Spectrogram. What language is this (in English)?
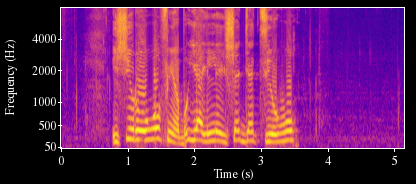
Yoruba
